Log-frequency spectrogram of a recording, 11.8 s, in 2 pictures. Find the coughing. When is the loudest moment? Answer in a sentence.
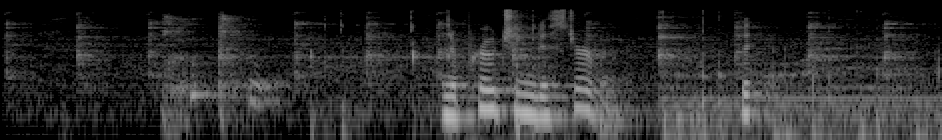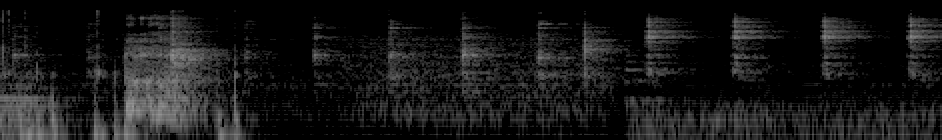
The loudest moment of the coughing is at 7 seconds.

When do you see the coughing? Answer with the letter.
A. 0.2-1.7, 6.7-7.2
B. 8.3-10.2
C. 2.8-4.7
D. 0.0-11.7
A.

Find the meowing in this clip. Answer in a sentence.
The meowing can be heard from 4.1 to 6.1 s.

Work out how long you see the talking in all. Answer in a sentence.
You can hear the talking for 2 seconds altogether.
